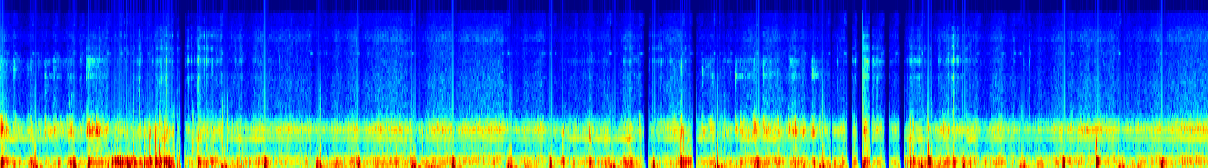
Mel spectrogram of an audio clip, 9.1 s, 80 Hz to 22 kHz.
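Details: Adult's own heartbeat through a stethoscope in an ASMR recording, with breath-holding and a game to speed the rate; steady soft thumps about 85/min with humming and post-lunch stomach gurgles behind; normal heart sounds.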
